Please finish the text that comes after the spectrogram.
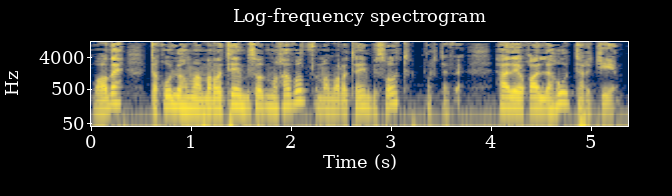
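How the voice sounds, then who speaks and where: A man teaching a class as a religious instructor. He keeps putting quick questions to his listeners and then answers them himself. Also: on the high side, expressive, darkish tone. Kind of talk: classroom lecture.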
